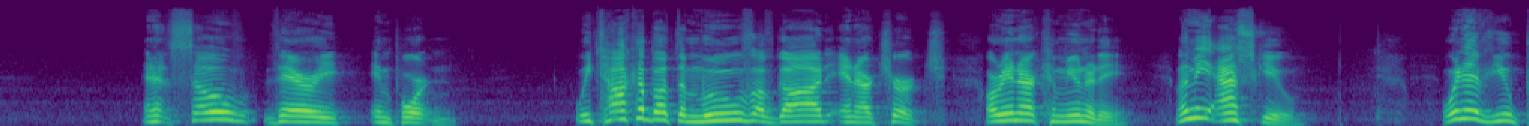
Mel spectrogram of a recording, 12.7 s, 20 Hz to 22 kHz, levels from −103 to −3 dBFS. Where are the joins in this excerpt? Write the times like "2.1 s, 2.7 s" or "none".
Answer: 2.1 s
